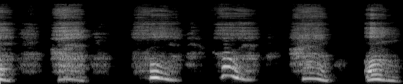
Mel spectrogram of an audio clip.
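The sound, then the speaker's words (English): Dubbed wheezing and panting from a 1980 film: five loud, strained, voiced gasps come in a steady rhythm, alternating with fainter, shorter breaths between them. “that's how they wheeze and pant”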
